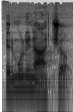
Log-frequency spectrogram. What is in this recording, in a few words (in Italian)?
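"mulinaccio", dialettale crespinese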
